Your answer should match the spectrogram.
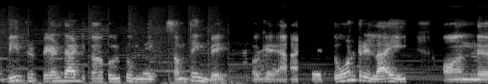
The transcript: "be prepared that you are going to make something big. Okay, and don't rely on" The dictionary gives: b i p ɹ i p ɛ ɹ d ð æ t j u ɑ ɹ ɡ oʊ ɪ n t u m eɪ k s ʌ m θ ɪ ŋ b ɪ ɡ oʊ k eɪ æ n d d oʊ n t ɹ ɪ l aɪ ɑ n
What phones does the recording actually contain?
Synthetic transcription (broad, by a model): b i p ɹ i p ɛ ɹ d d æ t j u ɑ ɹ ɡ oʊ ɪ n t u m eɪ k s ʌ m t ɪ ŋ b ɪ ɡ oʊ k eɪ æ n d d oʊ n t ɹ ɪ l aɪ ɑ n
